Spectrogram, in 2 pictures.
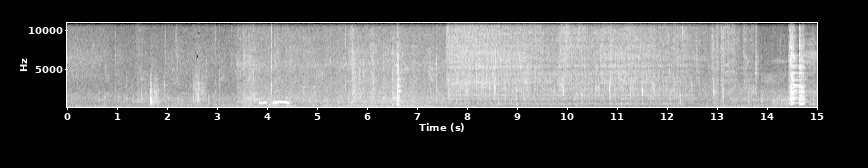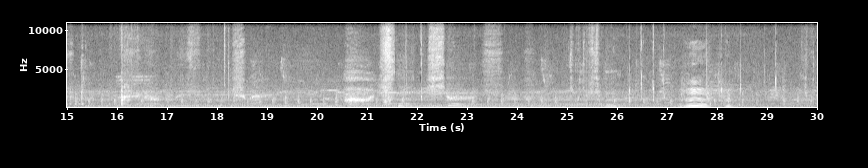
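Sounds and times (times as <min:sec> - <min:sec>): wood fire crackling: 0:00.6 - 0:13.9
food sizzling in a pot: 0:03.3 - 0:13.4
metal clank: 0:14.4 - 0:15.4.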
